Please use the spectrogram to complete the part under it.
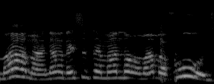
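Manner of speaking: mock Italian voice, failed fake accent. Speaker acting out Italians rejecting cricket flour, in a failed fake Italian accent. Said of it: "So that didn't sound Italian".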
